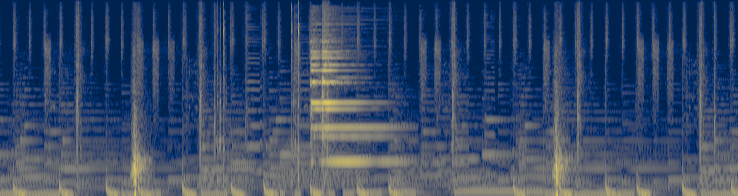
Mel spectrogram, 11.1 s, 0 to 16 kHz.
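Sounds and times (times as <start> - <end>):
bright bell ding: 4.7 - 6.2
music with deep kick drum: 4.7 - 6.2, 8.6 - 11.0.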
